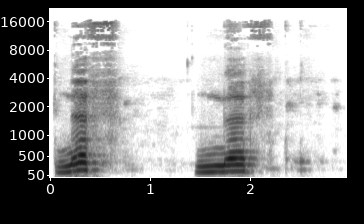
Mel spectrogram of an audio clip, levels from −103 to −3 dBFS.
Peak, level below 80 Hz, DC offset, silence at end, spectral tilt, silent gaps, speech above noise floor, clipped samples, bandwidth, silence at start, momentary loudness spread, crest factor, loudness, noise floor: -4 dBFS; -64 dBFS; under 0.1%; 0.75 s; -6.5 dB/octave; none; 58 dB; under 0.1%; 17 kHz; 0.05 s; 21 LU; 20 dB; -21 LUFS; -78 dBFS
